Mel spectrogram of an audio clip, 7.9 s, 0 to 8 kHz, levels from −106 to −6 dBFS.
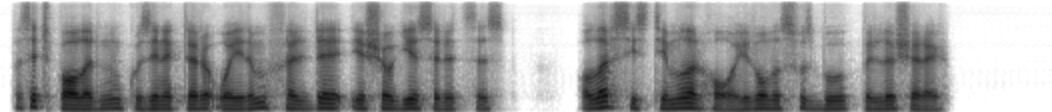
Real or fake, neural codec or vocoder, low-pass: fake; codec, 16 kHz, 0.2 kbps, FocalCodec; 7.2 kHz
